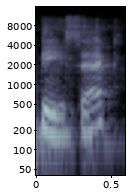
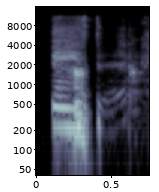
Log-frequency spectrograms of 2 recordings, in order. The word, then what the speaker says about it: Bacak: never am but i'm here to introduce matt basic and that's how you say his name so basic right okay so um but i didn't know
